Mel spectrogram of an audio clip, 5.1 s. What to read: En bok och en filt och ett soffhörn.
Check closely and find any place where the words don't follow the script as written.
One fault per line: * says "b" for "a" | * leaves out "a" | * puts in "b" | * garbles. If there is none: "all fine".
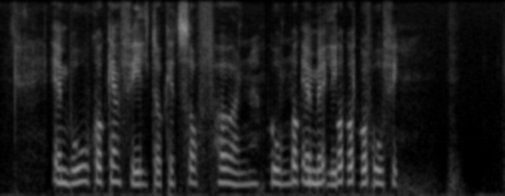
* garbles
